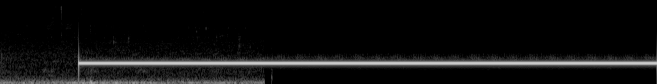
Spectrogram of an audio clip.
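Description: Television colour-bar test tone: one loud, steady pure beep that starts about a second in, holds without change, and cuts off suddenly near the end.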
